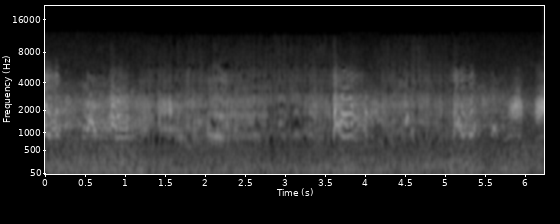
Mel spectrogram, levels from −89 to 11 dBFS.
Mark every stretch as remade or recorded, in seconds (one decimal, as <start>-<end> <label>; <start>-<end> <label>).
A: 0.0-1.2 recorded; 1.2-3.7 remade; 3.7-4.2 recorded; 4.2-5.2 remade; 5.2-6.2 recorded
